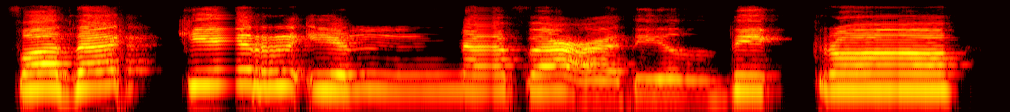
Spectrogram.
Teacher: Jadinya nun itu kayak lebur tapi ditahan. Ada gunnahnya. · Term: idgham bil gunnah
